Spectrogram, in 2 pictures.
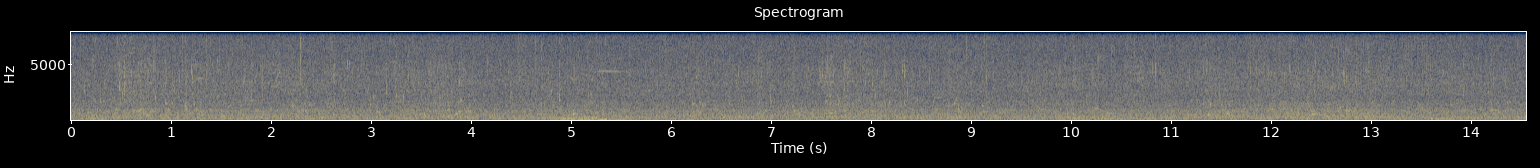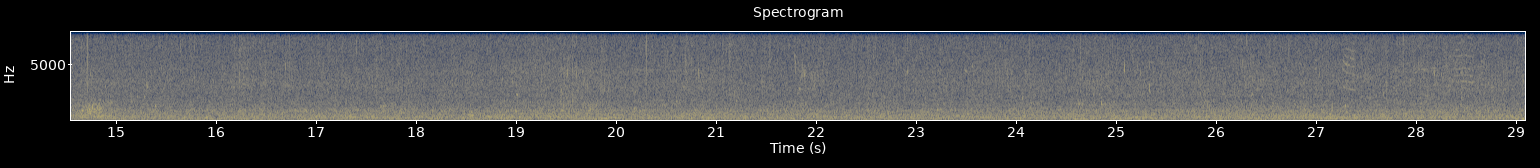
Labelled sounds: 5.2	5.6	Pacific white-sided dolphin, 4.3 to 4.5 kHz
28.3	28.6	Pacific white-sided dolphin, 3.3 to 5.9 kHz

